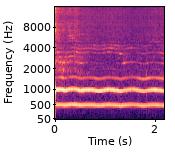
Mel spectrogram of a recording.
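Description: A voice holding one long, loud note with a slight waver.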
